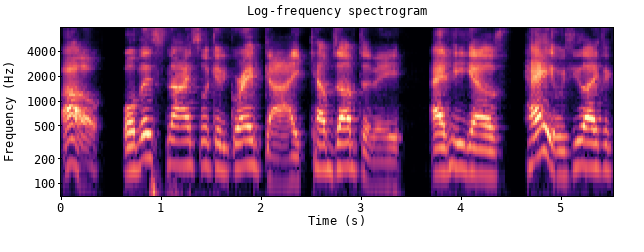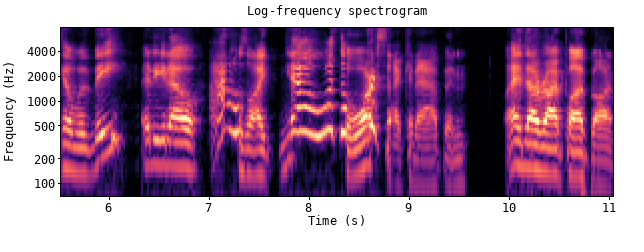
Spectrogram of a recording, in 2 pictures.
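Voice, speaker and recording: A put-on character voice at a middle pitch, delivered at a moderate pace. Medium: machinima. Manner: laid-back, folksy.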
